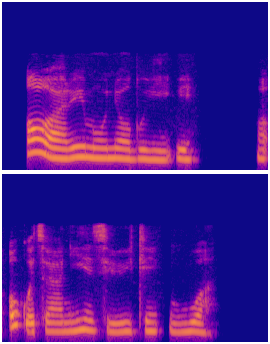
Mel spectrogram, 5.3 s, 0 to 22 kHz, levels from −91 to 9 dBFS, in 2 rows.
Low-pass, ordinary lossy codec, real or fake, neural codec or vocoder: 7.2 kHz; none; fake; codec, 24 kHz, 0.9 kbps, WavTokenizer, medium speech release version 2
